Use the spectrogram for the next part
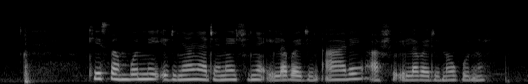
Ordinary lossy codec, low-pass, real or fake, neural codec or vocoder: none; 7.2 kHz; real; none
